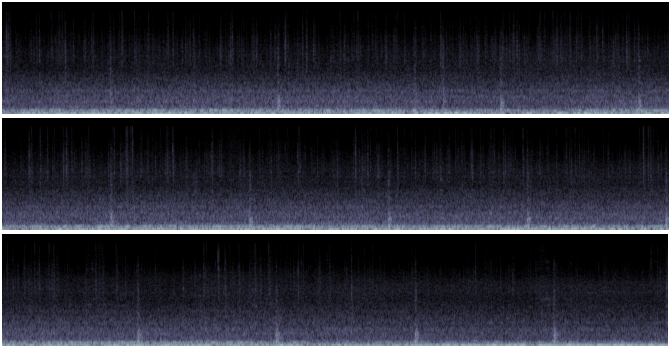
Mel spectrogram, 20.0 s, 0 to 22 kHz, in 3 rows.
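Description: Inside the cab of a moving Mitsubishi L200 2.5 DI-D pickup: the steady low drone of its four-cylinder turbodiesel engine mixed with road noise from the tyres on a wet road.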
